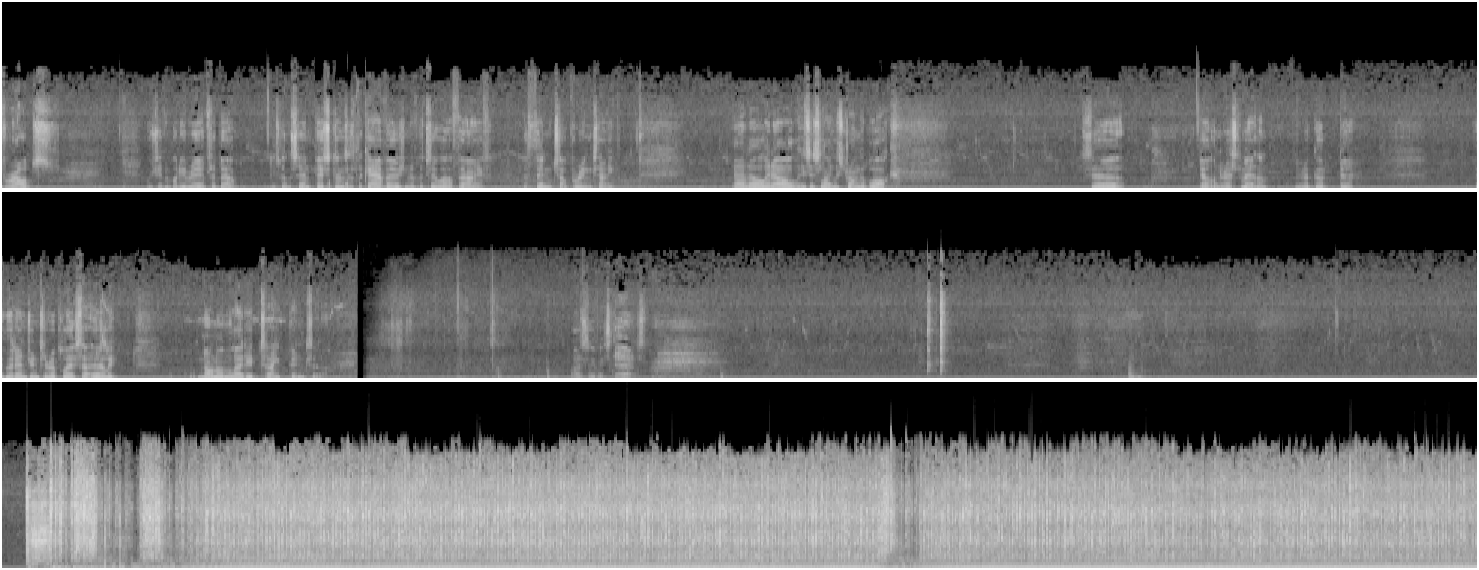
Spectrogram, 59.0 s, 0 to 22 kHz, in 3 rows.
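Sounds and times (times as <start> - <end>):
car engine starting and idling: 0.0 - 10.0, 39.6 - 59.0
engine knocks: 2.8 - 9.8, 21.2 - 23.3, 24.5 - 27.3, 34.5 - 35.4.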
